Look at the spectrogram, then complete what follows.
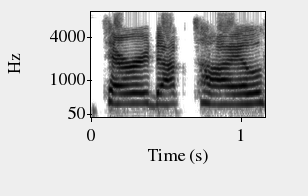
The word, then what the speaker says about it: pterodactyl: Pterodactyl, silent P.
